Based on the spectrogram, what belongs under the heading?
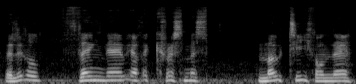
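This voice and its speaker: A man's voice: high-pitched, fairly even intonation, moderate pace, darkish tone, a little hiss or hum. A middle-aged man, born in Scotland and raised in England, chatting casually to camera in a daily vlog, self-mocking and calling his viewers folks. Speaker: vlogger.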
